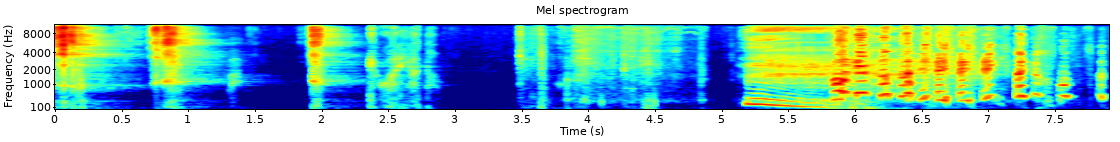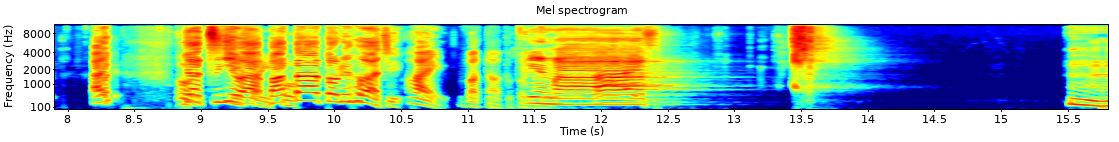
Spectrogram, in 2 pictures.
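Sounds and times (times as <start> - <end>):
crunching potato chips seasoned with two kinds of rock salt: 0.0 - 2.7, 3.5 - 5.0, 13.1 - 14.2
speech: 5.2 - 7.1, 8.2 - 12.6, 15.6 - 15.8
laughter: 5.3 - 10.2, 11.4 - 12.9.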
